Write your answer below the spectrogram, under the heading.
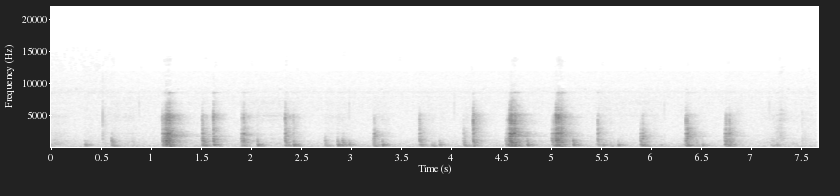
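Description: Threaded metal adapter being screwed by hand into the head of a Neptune 500 Series metering pump: a string of light, irregular clicks and taps, about three a second.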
